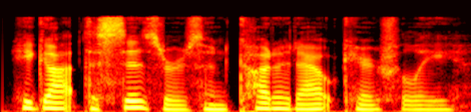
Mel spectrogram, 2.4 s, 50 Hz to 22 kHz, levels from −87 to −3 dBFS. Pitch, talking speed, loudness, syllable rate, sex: 175 Hz, 230 wpm, -19 LUFS, 5.8 syllables/s, female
